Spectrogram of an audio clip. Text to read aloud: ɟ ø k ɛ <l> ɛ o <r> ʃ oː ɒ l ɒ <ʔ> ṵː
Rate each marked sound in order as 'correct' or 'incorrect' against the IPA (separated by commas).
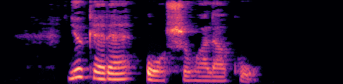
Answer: incorrect, correct, incorrect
